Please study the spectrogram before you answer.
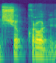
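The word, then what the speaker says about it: شُكْر: Bedakan ya syakaro dengan syukrun ya. Ya, kalau tulisannya kan sama ya. Ya, syakaro syukrun kalau enggak diharakati sama persis itu ya.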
